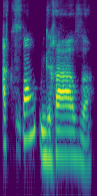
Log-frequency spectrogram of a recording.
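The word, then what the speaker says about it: accent grave: Tanda bunyi yang kedua ada aksong grav. Aksong grav. Grav sendiri itu untuk bunyi yang lebih turun. Walah. Dan bedanya adalah kalau tadi aksong tegu e biasa e. Kalau aksong graf itu e. Walah. E, e-nya lebih ee terbuka.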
